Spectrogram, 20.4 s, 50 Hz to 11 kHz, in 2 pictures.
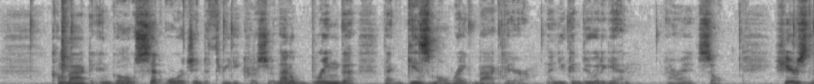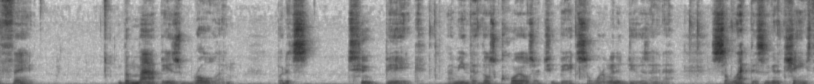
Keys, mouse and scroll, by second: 0.4-4.4 drag, 4.4-7.1 middle drag, 7.1-9.0 drag, 10.2-12.2 middle drag, 15.8-18.8 middle drag, 18.8-20.3 drag.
